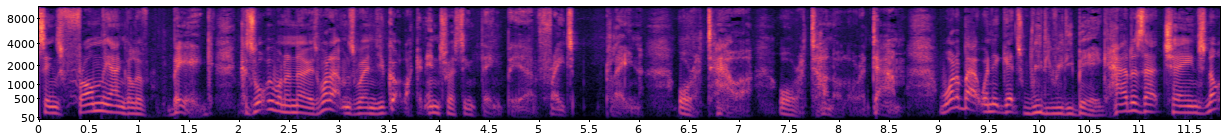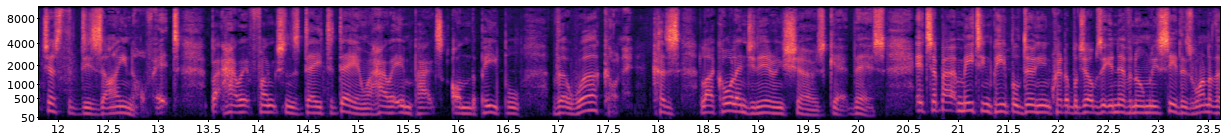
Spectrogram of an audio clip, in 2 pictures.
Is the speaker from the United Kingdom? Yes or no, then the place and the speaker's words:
yes; Birmingham, West Midlands, United Kingdom; I'm from Birmingham, but kind of global.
